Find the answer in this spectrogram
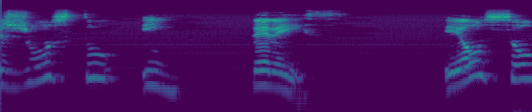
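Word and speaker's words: him: Tem pessoas que lê esta palavra in, que é H-I-M, pronuncia rim, como se estivesse falando em inglês. Eu pronuncio in porque a Bíblia, eu estou lendo toda ela em português. Por que ler esta palavra em inglês? Então, eu leio como está escrito.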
